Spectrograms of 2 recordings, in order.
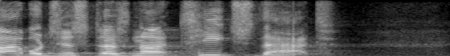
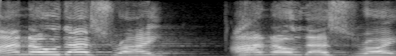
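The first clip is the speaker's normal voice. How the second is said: high, agreeing voice; 5 semitones higher than usual. Imitating people who watch a TV advice show, agreeing viewer. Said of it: "People watching Doctor Phil going".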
